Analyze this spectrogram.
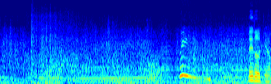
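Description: Tyres rumble over a rough dirt track.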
